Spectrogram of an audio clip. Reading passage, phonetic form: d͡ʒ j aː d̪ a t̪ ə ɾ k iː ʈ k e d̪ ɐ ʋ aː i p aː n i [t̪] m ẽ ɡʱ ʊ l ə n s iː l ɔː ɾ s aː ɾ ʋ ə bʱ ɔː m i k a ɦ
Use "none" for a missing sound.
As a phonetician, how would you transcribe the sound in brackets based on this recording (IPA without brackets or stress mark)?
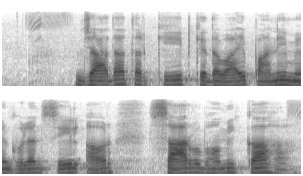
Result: none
